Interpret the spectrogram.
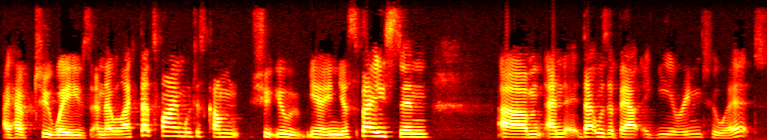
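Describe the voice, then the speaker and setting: A woman in an Australian accent, with a medium pitch, ordinary pitch variation, and a moderate pace. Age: 30s. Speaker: fiber artist. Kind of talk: interview.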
